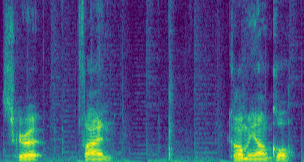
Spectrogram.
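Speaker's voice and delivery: normal talking voice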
